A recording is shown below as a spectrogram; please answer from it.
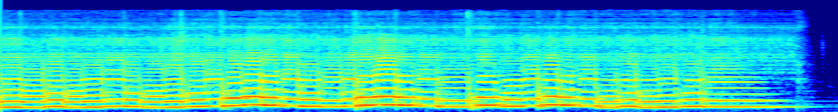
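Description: Solo unaccompanied tenor saxophone playing a fast jazz line of chromatic and triad-based fragments in a non-repeating sequence. Near the end it settles on a held low note that cuts off abruptly.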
